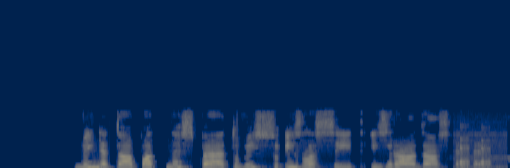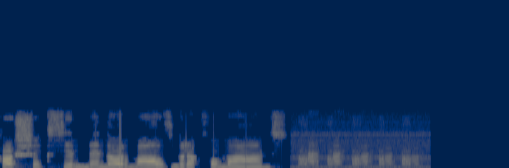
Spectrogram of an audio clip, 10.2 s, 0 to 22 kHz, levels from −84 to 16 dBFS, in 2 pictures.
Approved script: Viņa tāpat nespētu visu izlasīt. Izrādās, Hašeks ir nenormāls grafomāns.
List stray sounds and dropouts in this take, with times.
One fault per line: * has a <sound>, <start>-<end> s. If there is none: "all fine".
* has a laugh, 4.6-4.9 s
* has a laugh, 8.1-9.3 s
